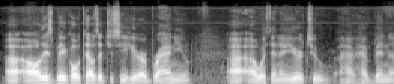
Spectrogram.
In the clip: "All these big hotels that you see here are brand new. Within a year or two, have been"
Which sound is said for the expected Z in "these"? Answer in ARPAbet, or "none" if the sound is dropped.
Z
